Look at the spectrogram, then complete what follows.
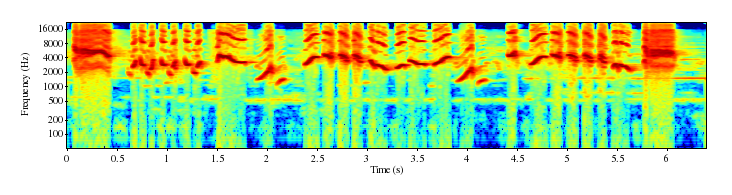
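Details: Energetic Oriental magpie-robin song meant to provoke a lazy, silent bird into answering: opens with a harsh rasp, then a fast stream of bright whistled slurs, ticks and trills, closing with another grating burst; a faint steady hum underneath.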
